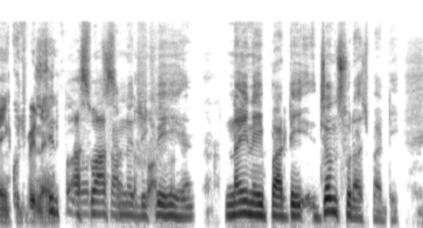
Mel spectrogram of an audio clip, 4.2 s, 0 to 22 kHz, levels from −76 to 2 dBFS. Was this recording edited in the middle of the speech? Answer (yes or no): yes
